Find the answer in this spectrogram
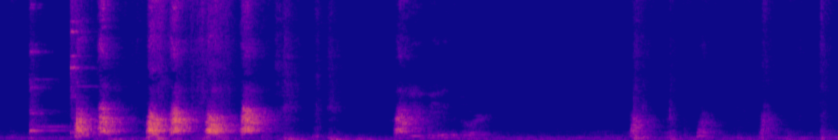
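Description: A doorbell chimes once, then a dog barks: a quick run of about six loud barks, a single bark about five seconds in, and a few quieter barks near the end.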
